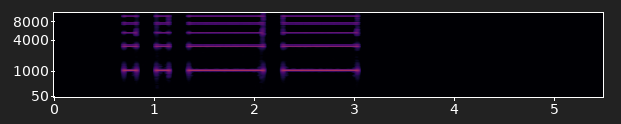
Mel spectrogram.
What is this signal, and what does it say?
Beep code, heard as beeps from a small speaker, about 1070 Hz. 2 short, 2 long.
